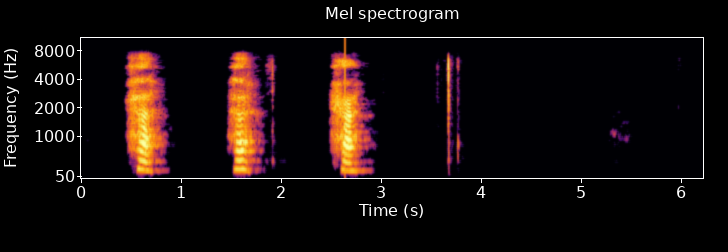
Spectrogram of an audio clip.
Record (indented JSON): {
  "exhalation_length": "6.2 s",
  "exhalation_amplitude": 26334,
  "exhalation_signal_mean_std_ratio": 0.23,
  "survey_phase": "beta (2021-08-13 to 2022-03-07)",
  "age": "18-44",
  "gender": "Female",
  "wearing_mask": "No",
  "symptom_none": true,
  "smoker_status": "Never smoked",
  "respiratory_condition_asthma": false,
  "respiratory_condition_other": false,
  "recruitment_source": "REACT",
  "submission_delay": "1 day",
  "covid_test_result": "Negative",
  "covid_test_method": "RT-qPCR",
  "influenza_a_test_result": "Negative",
  "influenza_b_test_result": "Negative"
}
